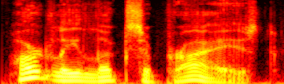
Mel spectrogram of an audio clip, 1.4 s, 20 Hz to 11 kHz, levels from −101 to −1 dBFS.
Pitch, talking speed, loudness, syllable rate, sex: 115 Hz, 125 wpm, -18 LUFS, 6.1 syllables/s, male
